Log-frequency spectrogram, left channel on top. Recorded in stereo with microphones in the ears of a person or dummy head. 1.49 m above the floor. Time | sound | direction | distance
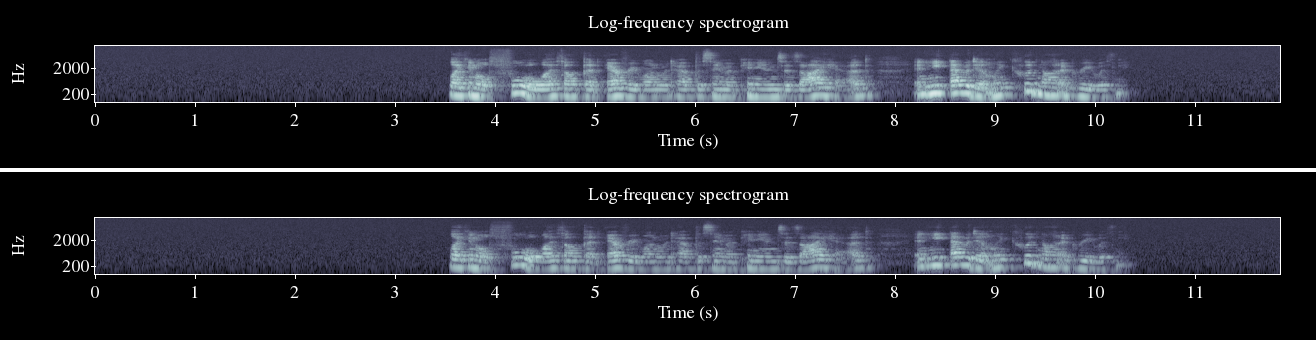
3.5 | a woman speaking | 25° left (ahead or behind) | 1.1 m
